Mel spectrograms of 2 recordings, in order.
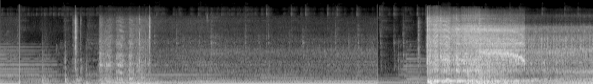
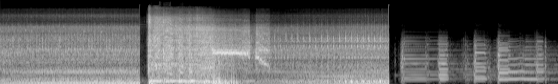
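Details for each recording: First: Fiat Seicento after cleaning the noisy starter motor: short, quiet, even cranking without grind or clatter, then engine catches and settles; starter engages cleanly, music in background. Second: Fiat Seicento starter motor before cleaning: harsh, gritty whirring grind for a few seconds while cranking; noisy dirty starter, fixed at no cost by cleaning it.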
